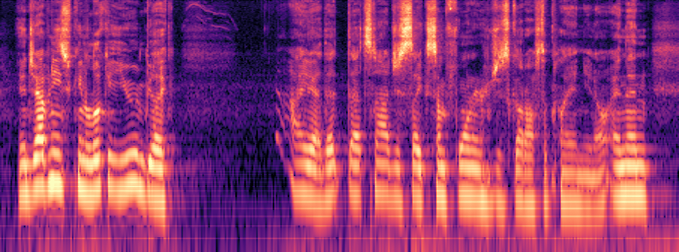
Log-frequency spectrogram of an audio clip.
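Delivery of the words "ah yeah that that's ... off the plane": ordinary talk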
